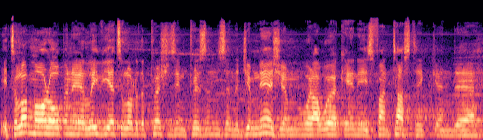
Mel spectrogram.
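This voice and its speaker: A man from Durham answers a host's questions with eager enthusiasm in a fairly high voice. Long arena reverb and steady background noise hang around him. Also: brisk. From Durham, England. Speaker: game show contestant. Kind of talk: casual interview answers. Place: large indoor arena.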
